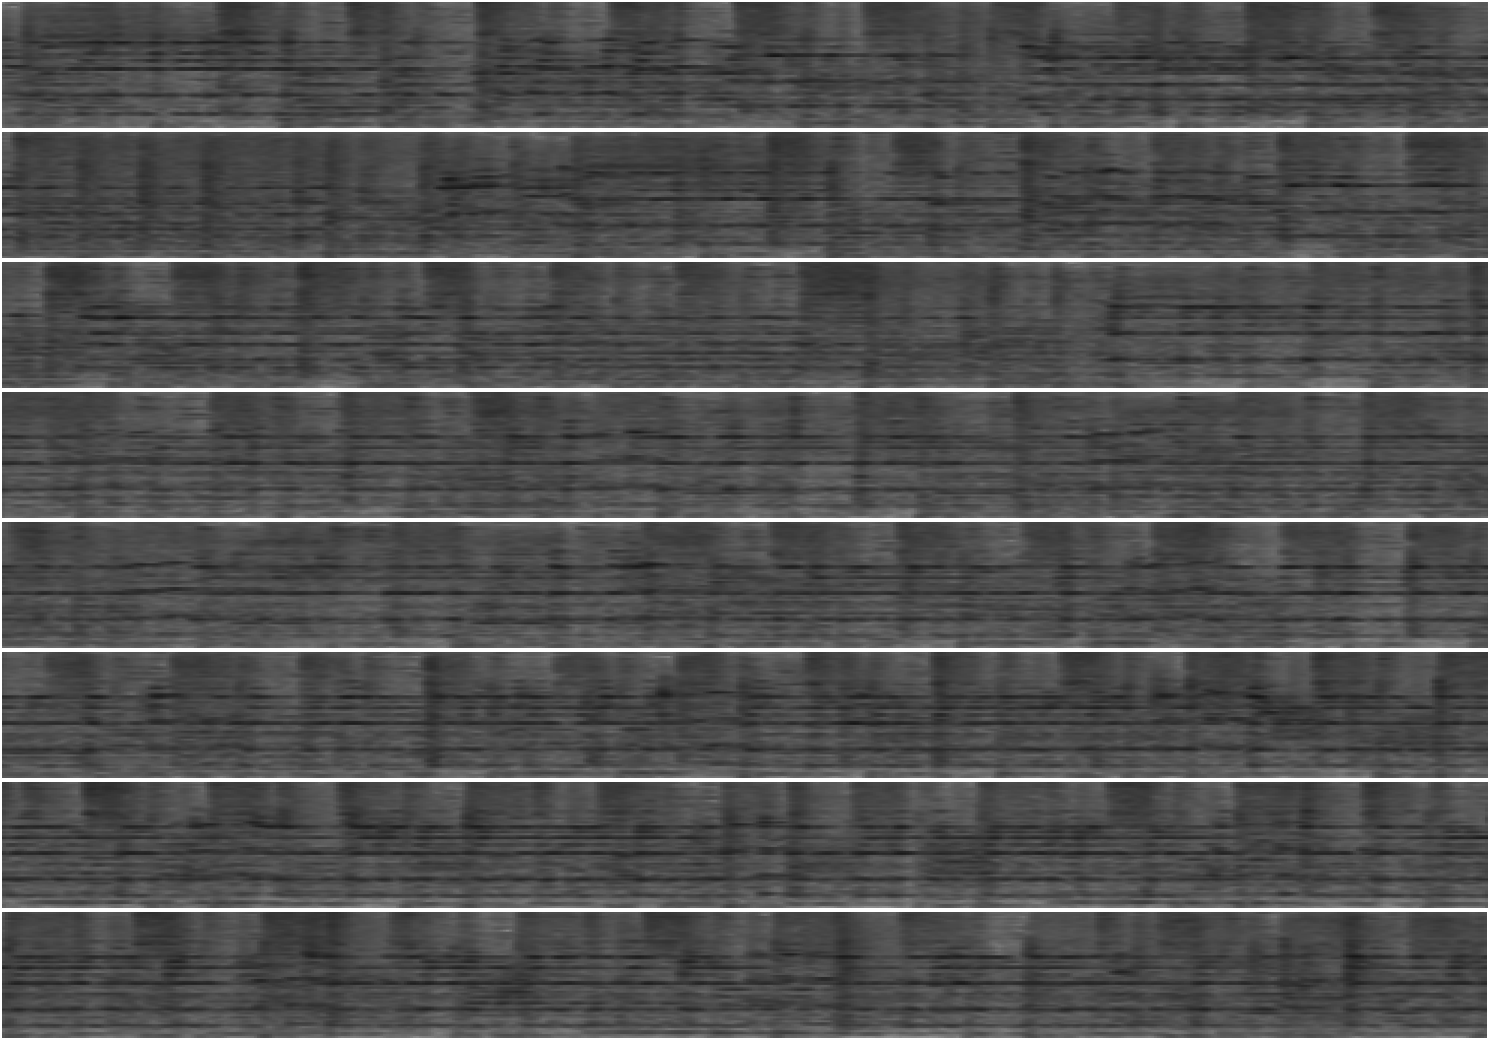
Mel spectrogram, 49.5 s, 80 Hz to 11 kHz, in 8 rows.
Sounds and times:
Steelpan: 0.0 - 49.5.

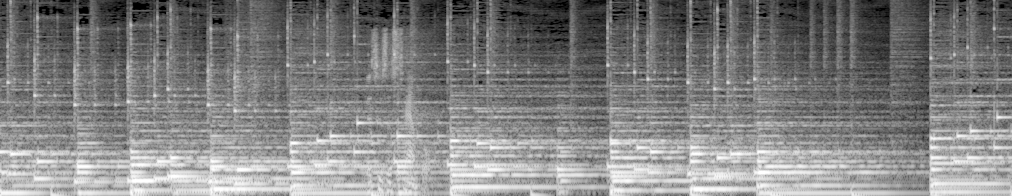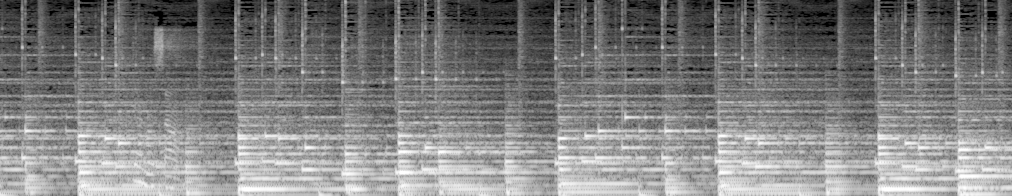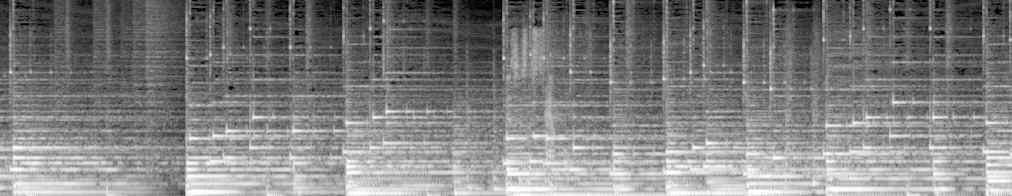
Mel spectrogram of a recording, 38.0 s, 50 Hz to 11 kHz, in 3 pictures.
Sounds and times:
Music: 0.0 - 37.9
Speech: 4.6 - 5.4, 14.2 - 15.1, 31.6 - 32.3.

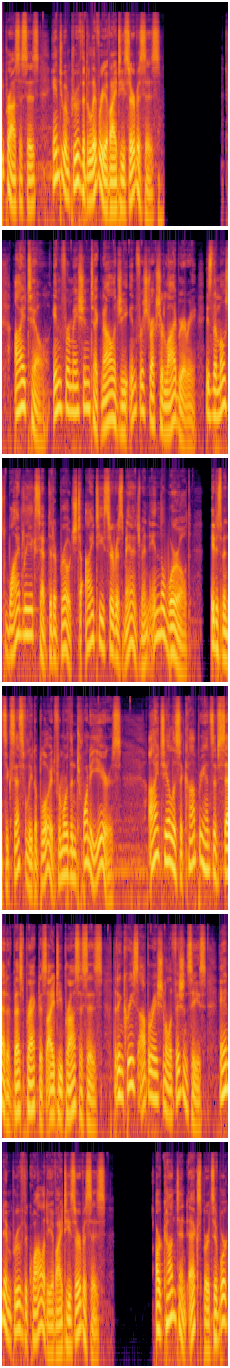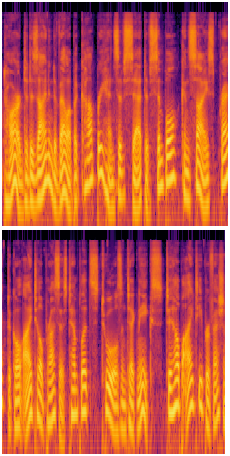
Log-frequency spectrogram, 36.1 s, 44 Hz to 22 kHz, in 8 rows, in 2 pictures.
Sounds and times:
Speech: 0.0 - 3.2, 4.6 - 24.8, 25.6 - 36.1.

